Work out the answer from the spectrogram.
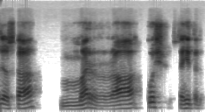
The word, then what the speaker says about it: مراکش: عام طور پر مراکش کہا جاتا ہے، صحیح تلفظ ہے اس کا مراکش، صحیح تلفظ ہے.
